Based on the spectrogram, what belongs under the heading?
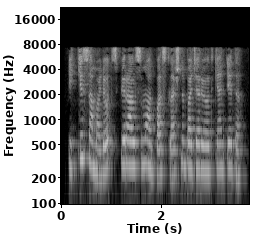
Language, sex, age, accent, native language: Uzbek, female, 18-24, Qashqadaryo, Uzbek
